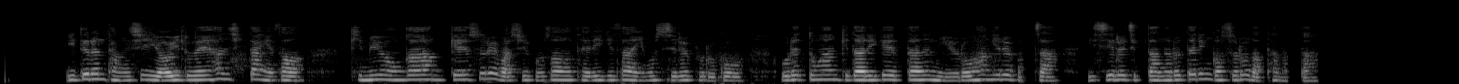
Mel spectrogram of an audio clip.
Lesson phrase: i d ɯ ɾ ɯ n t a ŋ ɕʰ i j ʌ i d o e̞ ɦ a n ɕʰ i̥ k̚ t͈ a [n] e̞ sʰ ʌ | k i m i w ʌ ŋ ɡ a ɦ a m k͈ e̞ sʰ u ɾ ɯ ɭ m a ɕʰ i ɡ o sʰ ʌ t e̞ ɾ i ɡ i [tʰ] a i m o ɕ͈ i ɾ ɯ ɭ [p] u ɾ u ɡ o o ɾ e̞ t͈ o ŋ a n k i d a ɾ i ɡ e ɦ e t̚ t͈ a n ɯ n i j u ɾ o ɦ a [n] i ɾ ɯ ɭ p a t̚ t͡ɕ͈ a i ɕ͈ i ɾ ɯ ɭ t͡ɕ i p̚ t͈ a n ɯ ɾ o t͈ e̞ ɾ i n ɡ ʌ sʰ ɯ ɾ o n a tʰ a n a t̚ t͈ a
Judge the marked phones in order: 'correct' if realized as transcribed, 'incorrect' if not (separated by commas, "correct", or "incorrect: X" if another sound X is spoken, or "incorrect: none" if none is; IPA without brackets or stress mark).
incorrect: ŋ, incorrect: sʰ, correct, incorrect: ŋ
